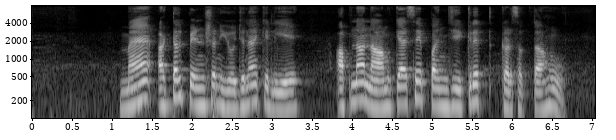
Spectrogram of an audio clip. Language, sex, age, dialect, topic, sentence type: Hindi, male, 18-24, Marwari Dhudhari, banking, question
